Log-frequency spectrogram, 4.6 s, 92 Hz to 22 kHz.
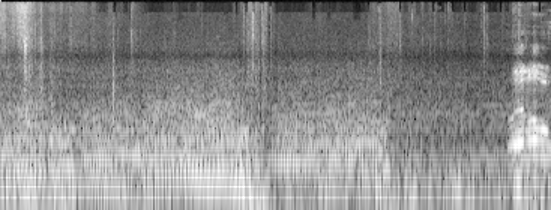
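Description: A 2024 Audi RS7 accelerating hard, its loud engine roar climbing in pitch through several quick gear changes, heard up close from inside the car.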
